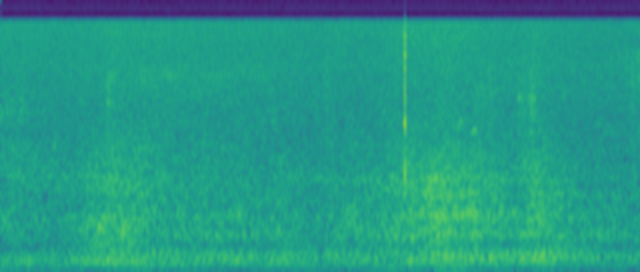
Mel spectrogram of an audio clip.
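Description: A putter strikes a golf ball once: a single sharp click about four seconds in. Under it runs a steady low engine-like drone.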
